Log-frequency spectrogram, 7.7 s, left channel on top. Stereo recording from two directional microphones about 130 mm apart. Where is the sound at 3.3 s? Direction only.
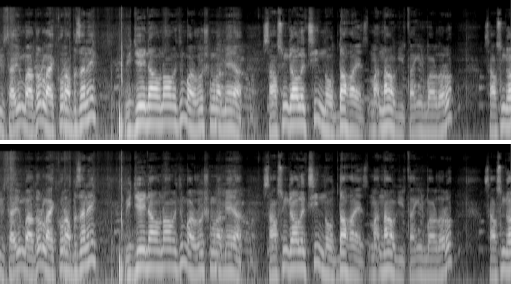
75° left (ahead or behind).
